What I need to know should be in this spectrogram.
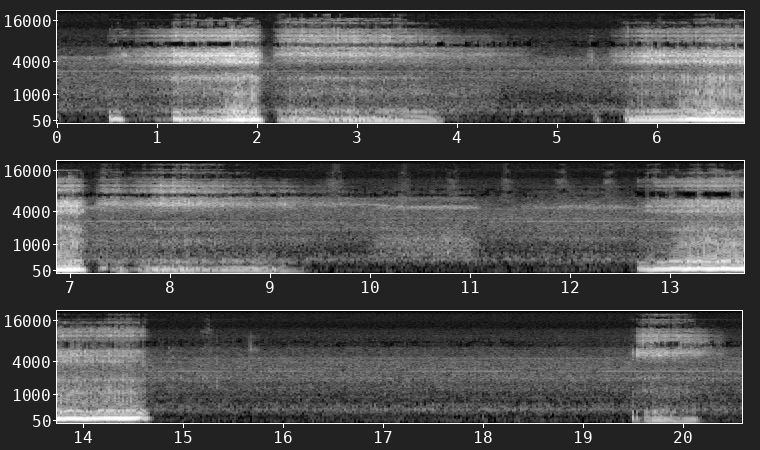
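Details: Great Pyrenees dog snoring while asleep: deep, rumbling snores, about eight a minute and uneven, with quiet gaps between.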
